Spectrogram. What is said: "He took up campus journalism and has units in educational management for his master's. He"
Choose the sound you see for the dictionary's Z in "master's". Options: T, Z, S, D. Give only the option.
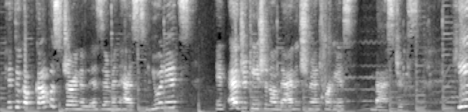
S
